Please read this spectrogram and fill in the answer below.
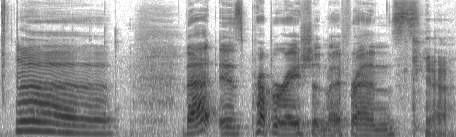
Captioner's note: laughs; sighs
